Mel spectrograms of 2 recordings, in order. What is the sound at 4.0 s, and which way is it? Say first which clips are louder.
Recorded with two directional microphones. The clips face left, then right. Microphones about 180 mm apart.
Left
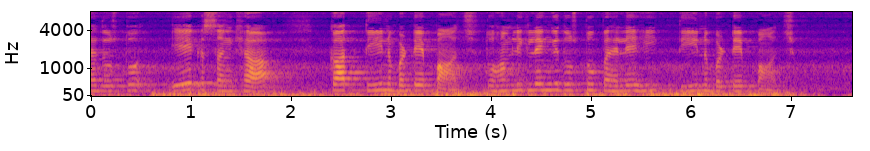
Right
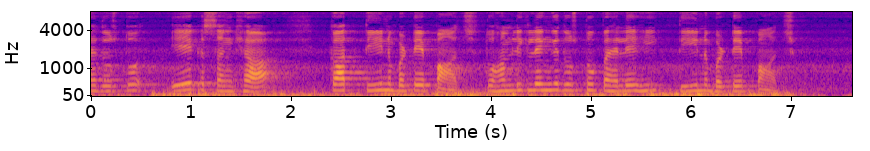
A man's voice: right 5 dB; 40° right (ahead or behind).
